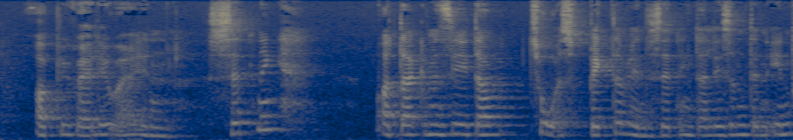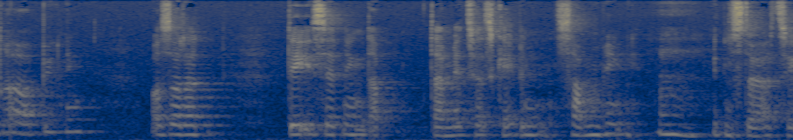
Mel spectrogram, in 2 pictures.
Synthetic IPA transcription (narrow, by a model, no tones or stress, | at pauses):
ɒ̽b̥ːyɡ̥ɐele̝ʊ̰ɐe̝n | sed̥ne̝ŋ | ɒ̽d̥ɑ̈kʰæmænsiːd̥ɑ̈æt͡sʰo̝̰ːæsb̥eɡ̥d̥ɐʋeend̥əsed̥ne̝ŋd̥ɑ̈æɐlis̬ɒ̽md̥ene̝nd̥ʁɐɒ̽b̥̚ːyɡ̥ne̝ŋ | ʔɒ̽sɒɐɾɑ̈ | d̥e̝sed̥ne̝ŋn̩d̥ɑ̈d̥ɑ̈æɐmet͡sʰe̝læsɡ̥ɛ̰ːb̥əe̝nsɑ̈mm̩heŋ̰ | id̥ensd̥ɶɐt͡sʰe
